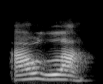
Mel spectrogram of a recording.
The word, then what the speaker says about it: aula: Mas quando eu digo aula, então, aula é a sílaba mais forte. Há estudiosos que dizem que nós devemos pronunciar a sílaba mais forte como se estivéssemos chamando por alguém. Por exemplo, aula. Então, a sílaba que estica é a mais forte.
